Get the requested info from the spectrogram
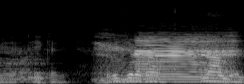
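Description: A crossbreed dairy cow mooing: one long, low call starting about a second in.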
